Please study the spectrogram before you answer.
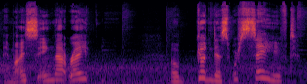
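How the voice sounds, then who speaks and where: Weary, hopeful boy for a story game man performing, higher pitch, self-deprecating, faint music. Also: big pitch swings, slow pace, a bit bright, heavily acted. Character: weary, sheepish, hopeful boy, elder brother.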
